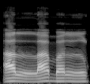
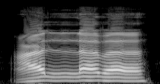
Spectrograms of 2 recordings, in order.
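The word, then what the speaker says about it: عَلَّمَ: Kemudian tadi kami terlewat yaitu pada huruf ain jangan sampai dibaca alamal quran. Jangan pakai alif, jangan pakai hamzah. Tapi di sini huruf ain. A aa allama allamal quran.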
